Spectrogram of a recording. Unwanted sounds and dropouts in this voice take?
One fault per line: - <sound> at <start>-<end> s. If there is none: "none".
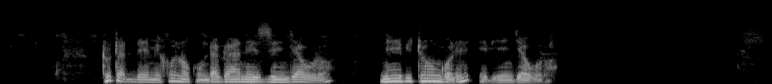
none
